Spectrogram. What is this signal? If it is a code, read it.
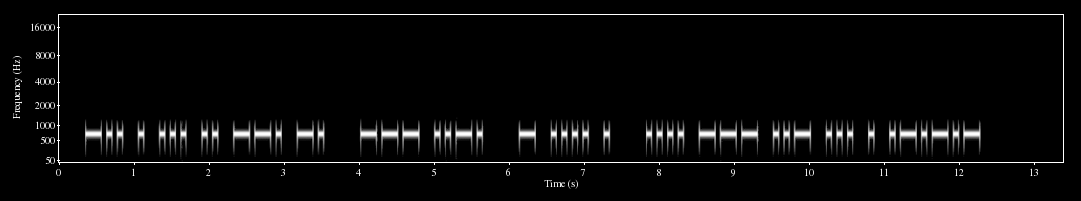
Morse code, heard as a keyed tone, about 17 wpm, 700 Hz. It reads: DESIGN OF THE HOUSE.
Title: Sentences from Top 1000 Words - Review Part 6 - 17wpm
